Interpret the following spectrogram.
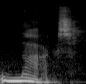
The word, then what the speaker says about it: Nacht: It's pronounced, oh, wait, it's pronounced Nacht. On Nacht, like not.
